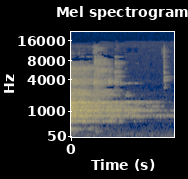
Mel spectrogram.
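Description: A pause in a man's amplified speech: his last words die away slowly in the room's echo, then a short, quick breath in just before he speaks again.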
